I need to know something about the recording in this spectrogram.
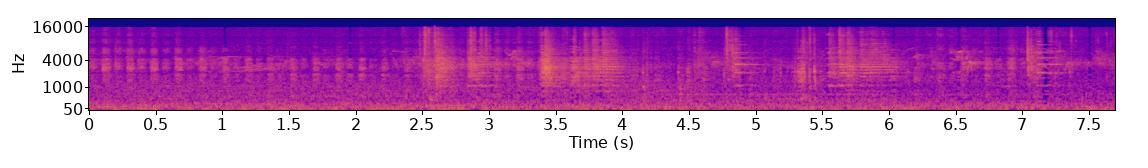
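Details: German Spitz dog panting during a Sunday-morning game of fetch at home, with a Persian cat also present; quick, soft breathy huffs come in uneven bursts over a faint, steady background hiss.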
